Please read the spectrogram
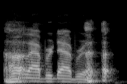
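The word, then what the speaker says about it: Collaborabra: you and your book collabor Abra you can find the collabor Abra just type in collabor Abra it rhymes with Abracadabra yeah that's why I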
